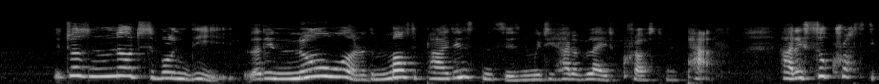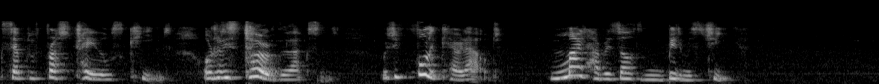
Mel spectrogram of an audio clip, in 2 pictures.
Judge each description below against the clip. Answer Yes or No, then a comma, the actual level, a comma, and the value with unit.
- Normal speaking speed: Yes, average, 160 wpm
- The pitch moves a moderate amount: No, wide, 6.0 semitones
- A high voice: Yes, very high, 275 Hz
